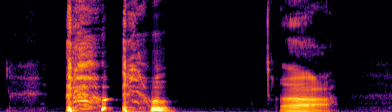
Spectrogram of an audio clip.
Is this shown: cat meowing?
no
